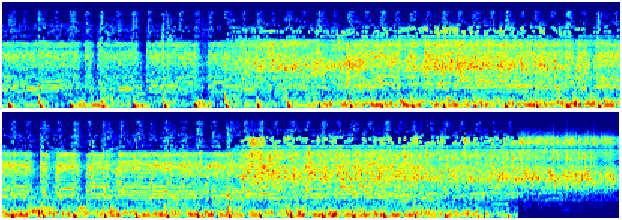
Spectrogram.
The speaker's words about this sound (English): Here, let's grab some applause from here. Let's do that. Let's see. Applause. Perfect.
